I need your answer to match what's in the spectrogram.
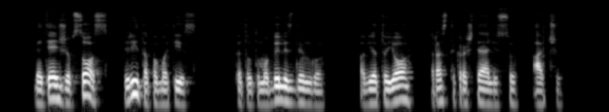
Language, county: Lithuanian, Alytus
